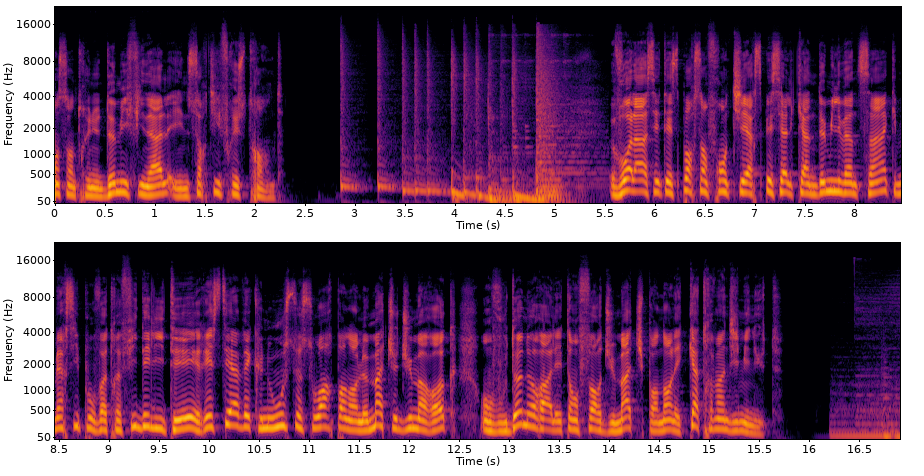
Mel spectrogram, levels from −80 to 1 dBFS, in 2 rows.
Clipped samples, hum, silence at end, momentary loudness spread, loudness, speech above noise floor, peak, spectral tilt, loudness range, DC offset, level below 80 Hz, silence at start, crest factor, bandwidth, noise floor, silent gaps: under 0.1%; none; 0 s; 15 LU; -19 LUFS; 47 dB; -2 dBFS; -5 dB/octave; 9 LU; under 0.1%; -40 dBFS; 0 s; 16 dB; 16.5 kHz; -66 dBFS; none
